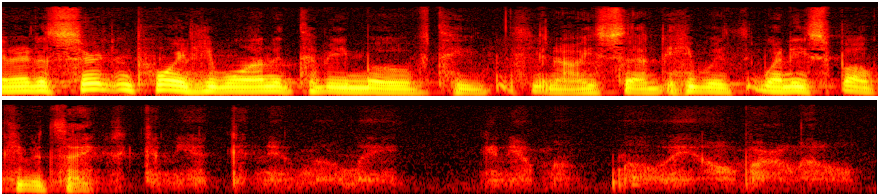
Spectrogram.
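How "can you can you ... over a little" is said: fast, barely audible whisper. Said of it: "He was just barely whispering".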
